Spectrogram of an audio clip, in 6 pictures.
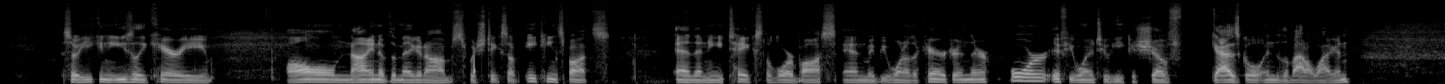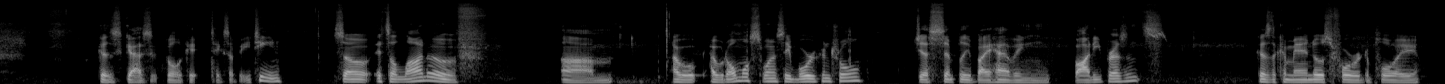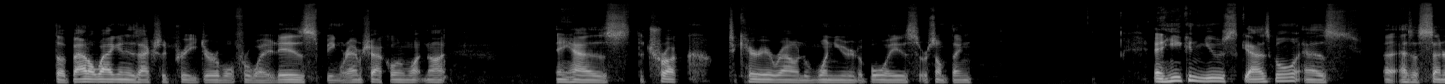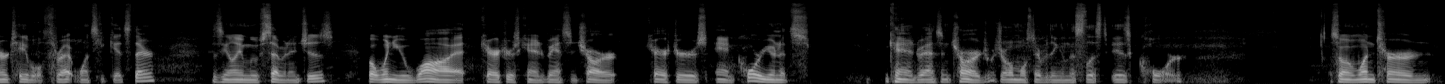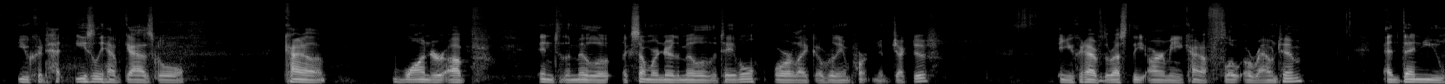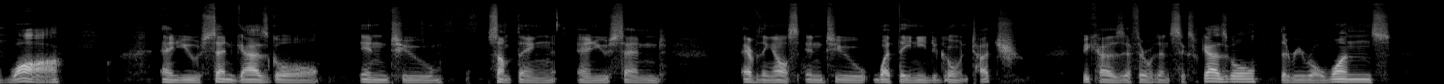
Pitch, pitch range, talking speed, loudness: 105 Hz, 100-115 Hz, 160 wpm, -30 LUFS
